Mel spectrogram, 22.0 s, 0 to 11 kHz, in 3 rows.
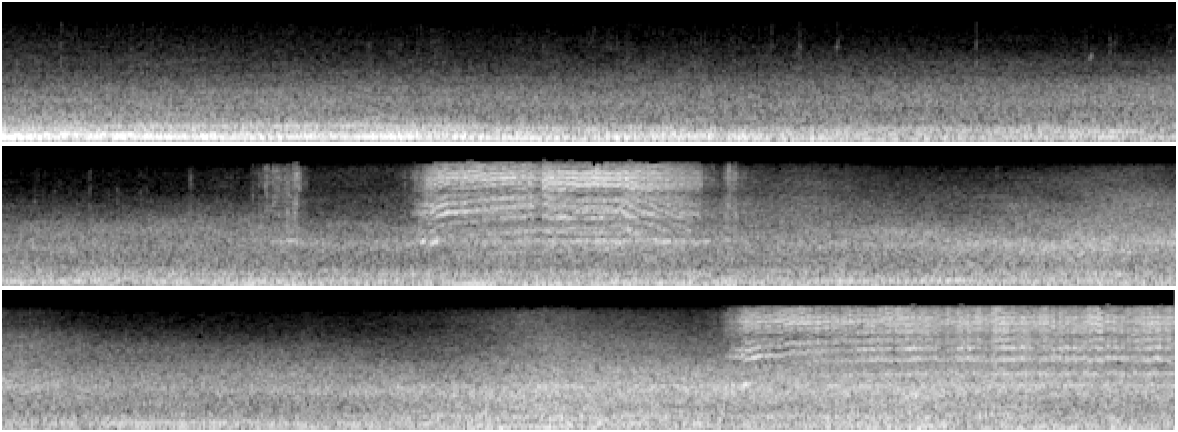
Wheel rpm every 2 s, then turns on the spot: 0, 0, 0, 0, 40, 80, 0, 0, 0, 110, 200.
none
